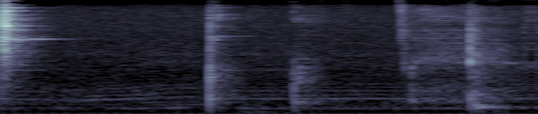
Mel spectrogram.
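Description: Metal bicycle platform pedal giving one sharp metallic click with a brief ring, then a few fainter knocks as the pedals are handled and set down on a plastic desk mat.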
